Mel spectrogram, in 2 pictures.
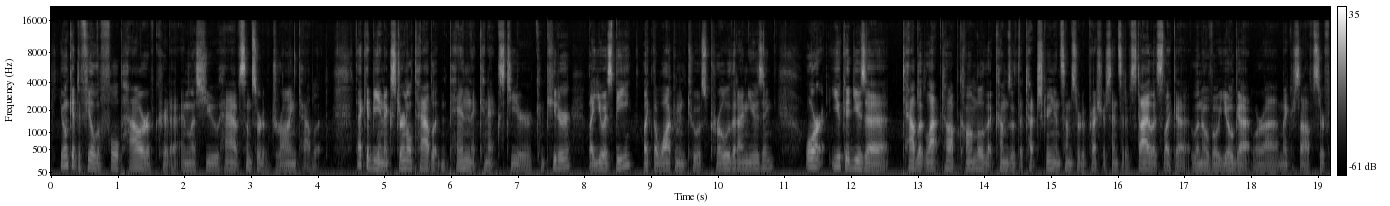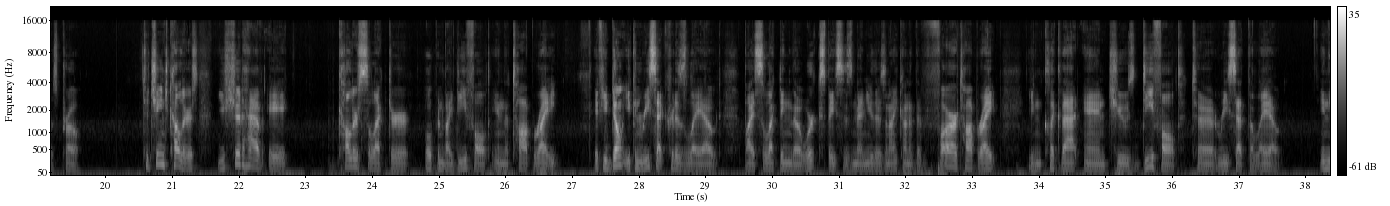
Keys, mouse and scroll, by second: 0.7 click, 1.1 click, 2.0 click, 3.0-7.8 drag, 10.4-13.4 drag, 13.7-17.2 drag, 24.0 alt+e, 24.1-25.7 drag, 25.7 alt+e, 30.4 alt+e, 30.6-32.2 drag, 32.2 super+middle click, 32.4 alt+e, 33.6 click, 35.0 click, 36.4-36.9 drag.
